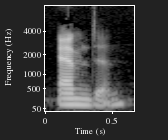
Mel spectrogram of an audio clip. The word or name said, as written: Emden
